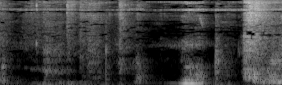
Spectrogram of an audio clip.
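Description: A dog making two short sounds: a low one a little past halfway, then a sharper one near the end.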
